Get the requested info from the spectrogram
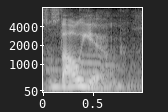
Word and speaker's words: volume: 这个单词是 V-O-L-U-M-E，读作 volume， volume，或者读作 volume 也是对的。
